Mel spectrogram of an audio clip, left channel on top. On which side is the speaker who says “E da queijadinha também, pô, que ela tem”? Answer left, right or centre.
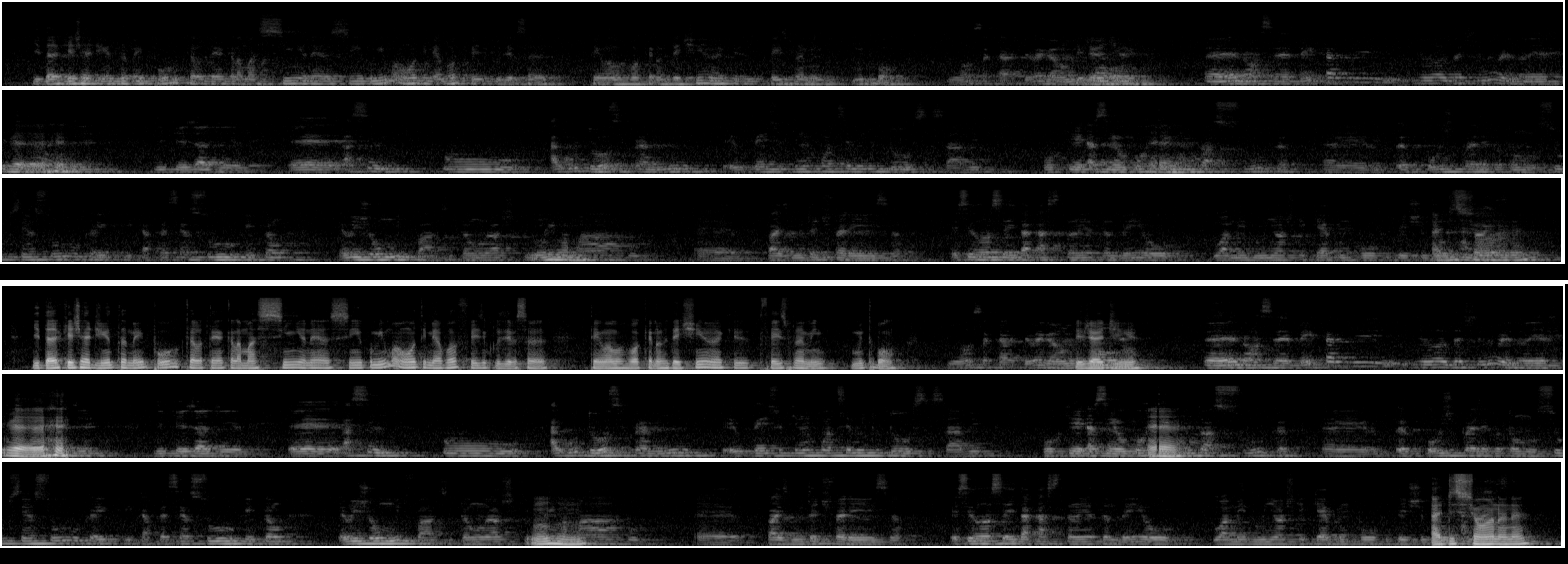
Right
